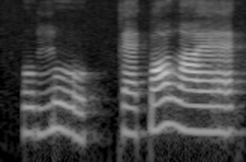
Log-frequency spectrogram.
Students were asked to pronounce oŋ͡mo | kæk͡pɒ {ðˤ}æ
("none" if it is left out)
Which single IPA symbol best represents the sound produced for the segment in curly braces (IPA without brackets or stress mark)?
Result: ðˤ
